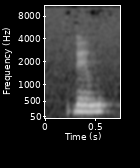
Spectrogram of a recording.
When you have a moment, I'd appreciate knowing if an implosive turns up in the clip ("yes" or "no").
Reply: yes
